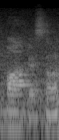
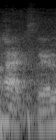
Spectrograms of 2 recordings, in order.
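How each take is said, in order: First: "Pakistan" said "bah-ki-stahn", low and soft. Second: "Pakistan" said "pack-is-tan", a crisp P; TV pronunciation. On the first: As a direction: soften the P of "Pakistan" almost to a B, with long ah's. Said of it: "It's a soft P". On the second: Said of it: "That's how they say it on T V". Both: Shown as a demonstration.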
